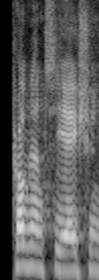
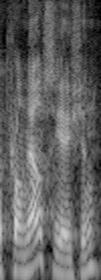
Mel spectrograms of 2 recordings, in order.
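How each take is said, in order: First: First "pronunciation" with "nun" inside; NUN variant. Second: Second "pronunciation" with "noun" inside; NOUN variant. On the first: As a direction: say "pronunciation" as pro-NUN-ciation. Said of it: "you can switch from one". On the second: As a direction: say "pronunciation" as pro-NOUN-ciation. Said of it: "to another pronunciation". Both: Shown as a demonstration.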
